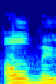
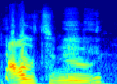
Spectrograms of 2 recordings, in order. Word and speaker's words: Old Mout: Oh yeah, Old Moo. it's What moo. is it? Moo. Quench Old the moo. thirst. Oh, Do you pronounce the T? Oh no. Yeah. Old Moo.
